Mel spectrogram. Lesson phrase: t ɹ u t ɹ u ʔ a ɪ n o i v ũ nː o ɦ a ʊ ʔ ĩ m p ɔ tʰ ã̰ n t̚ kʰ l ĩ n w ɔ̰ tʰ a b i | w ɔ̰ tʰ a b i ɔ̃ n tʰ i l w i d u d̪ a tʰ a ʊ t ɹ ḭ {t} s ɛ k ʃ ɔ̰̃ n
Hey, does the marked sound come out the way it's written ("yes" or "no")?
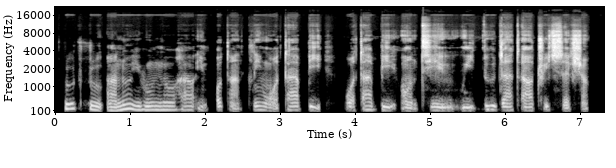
no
